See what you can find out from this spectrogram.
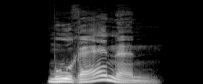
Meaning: plural of Muräne
- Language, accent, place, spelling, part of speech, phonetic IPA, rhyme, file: German, Germany, Berlin, Muränen, noun, [muˈʁɛːnən], -ɛːnən, De-Muränen.ogg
